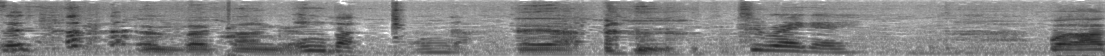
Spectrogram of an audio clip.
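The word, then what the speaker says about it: Mbaqanga: So Lucky, when did you decide to change from Zulu Mbangwanga, is that how you pronounce it? Mbangwanga.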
